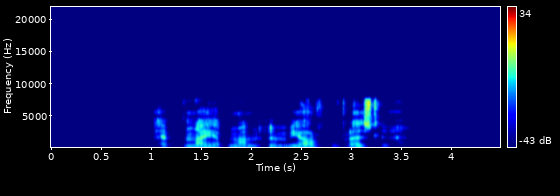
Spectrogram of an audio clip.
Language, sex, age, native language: Icelandic, male, 50-59, Icelandic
